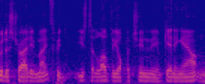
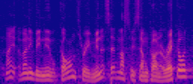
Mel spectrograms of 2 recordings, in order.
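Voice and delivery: louder, higher punchline in a friend's voice; raised voice, building to a loud finish; mock-amazed mate; 5 semitones higher, 8 dB louder than usual. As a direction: call it out like an impressed mate. Retold mate's punchline on returning.

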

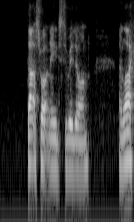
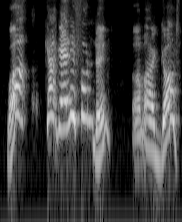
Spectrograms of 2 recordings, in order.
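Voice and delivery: mock disbelief; 13 semitones higher, 4 dB louder than usual. Mock disbelief at funding refusal.

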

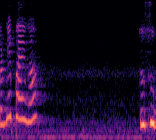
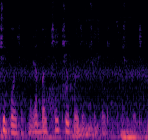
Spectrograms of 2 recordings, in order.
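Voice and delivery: much lower and softer, a tender hush; calm the little one down gently; soothing hush; 12 semitones lower, 14 dB quieter than usual. Real, not acted. Mother hushing her scolded pet, tender and soft.

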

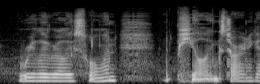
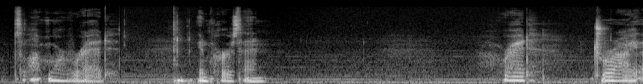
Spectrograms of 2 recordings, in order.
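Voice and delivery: whispering. Real, not acted. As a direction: whisper it softly. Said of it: "I'm being quiet".

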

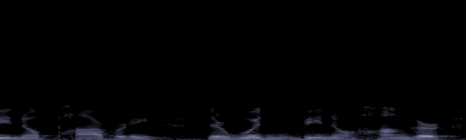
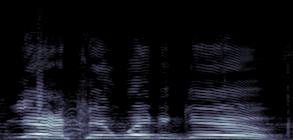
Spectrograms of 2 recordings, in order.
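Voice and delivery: much higher, loud whooping laugh and yell; showing the congregation excited giving; 10 semitones higher, 15 dB louder than usual. Shown as a demonstration. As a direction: cheer like a giddy giver.

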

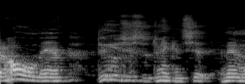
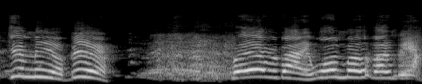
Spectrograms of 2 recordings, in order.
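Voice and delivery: put-on rowdy drunk shout; 9 semitones higher than usual. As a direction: holler like the drunk buying rounds. Drunk shouting buying rounds.

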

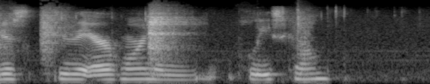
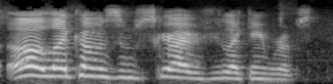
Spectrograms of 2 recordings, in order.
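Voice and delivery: mock plug; 2 semitones higher, 7 dB louder than usual. YouTuber interrupting own story, loud mock plug. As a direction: burst out with a channel plug, then settle.

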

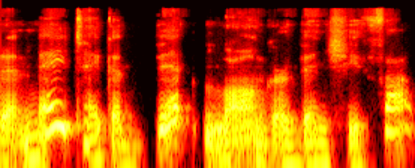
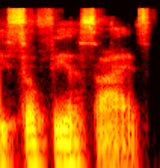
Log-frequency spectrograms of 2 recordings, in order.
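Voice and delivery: usual speaking voice

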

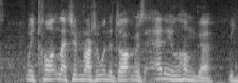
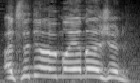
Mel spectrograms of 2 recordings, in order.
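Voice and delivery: silly put-on voice; 12 semitones higher, 9 dB louder than usual. Putting on a silly voice.

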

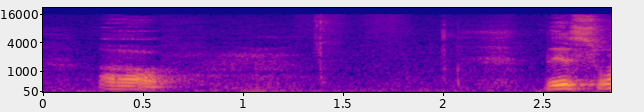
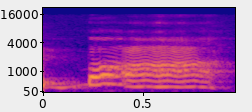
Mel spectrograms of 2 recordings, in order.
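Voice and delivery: a laughing sheep bleat; a sheep's baa with a laugh in it; 5 semitones higher than usual. Shown as a demonstration. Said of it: "when the sheep says, say".

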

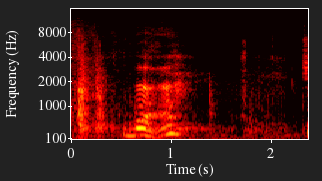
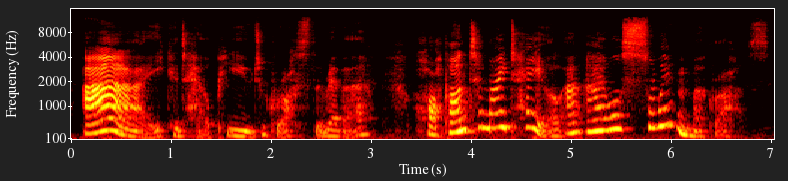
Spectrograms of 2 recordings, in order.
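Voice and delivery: cunning fox; 4 semitones higher, 6 dB louder than usual. A narrator's reading. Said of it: "offered the cunning fox".

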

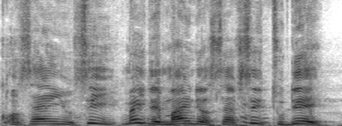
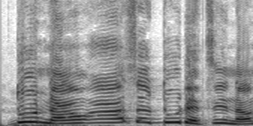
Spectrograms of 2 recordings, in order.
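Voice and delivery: taunting shout; 7 semitones higher than usual. Acted. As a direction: goad him to try it. Taunting him to act during quarrel.

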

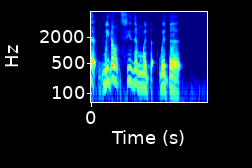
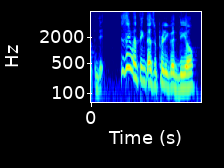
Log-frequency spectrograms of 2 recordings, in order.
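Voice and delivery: usual speaking voice

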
